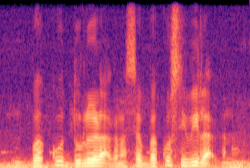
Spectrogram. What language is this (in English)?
Santali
